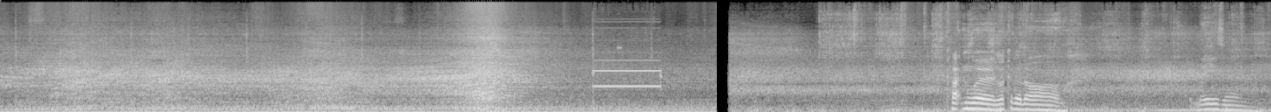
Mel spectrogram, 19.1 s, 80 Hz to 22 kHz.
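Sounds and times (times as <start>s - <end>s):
low road rumble: 0.0s - 19.0s
vehicle passing: 0.0s - 19.0s
electronic beep: 8.9s - 10.0s.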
